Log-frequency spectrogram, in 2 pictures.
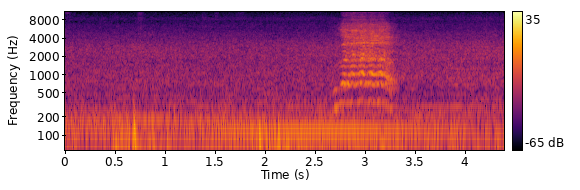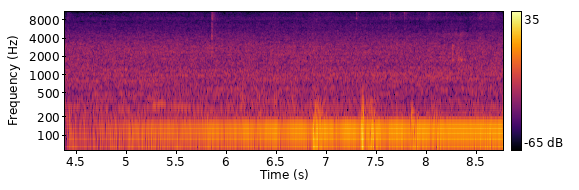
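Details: Tokara goat Sakura, a female born 29 March 2017, at Yoshigake goat farm in Himi, Japan, cooling off before an electric fan on 9 August 2020; one short, harmonic-rich wavering bleat midway, over the steady low hum of the fan.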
